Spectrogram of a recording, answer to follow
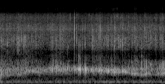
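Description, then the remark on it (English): A short, steady pour of champagne into a glass, a continuous hiss of liquid and fizzing bubbles with a faint rising gurgle, no voices. “You don't get a real good pour on that.”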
